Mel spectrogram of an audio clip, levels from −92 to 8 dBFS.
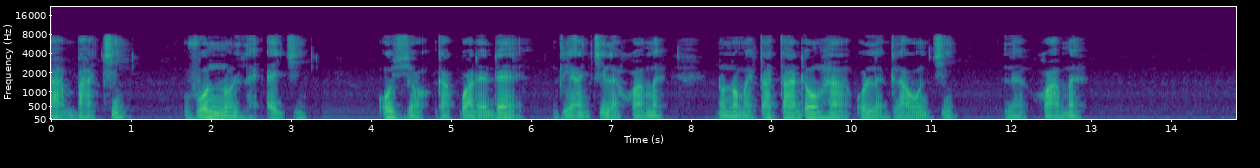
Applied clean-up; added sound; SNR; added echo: none; none; none; none.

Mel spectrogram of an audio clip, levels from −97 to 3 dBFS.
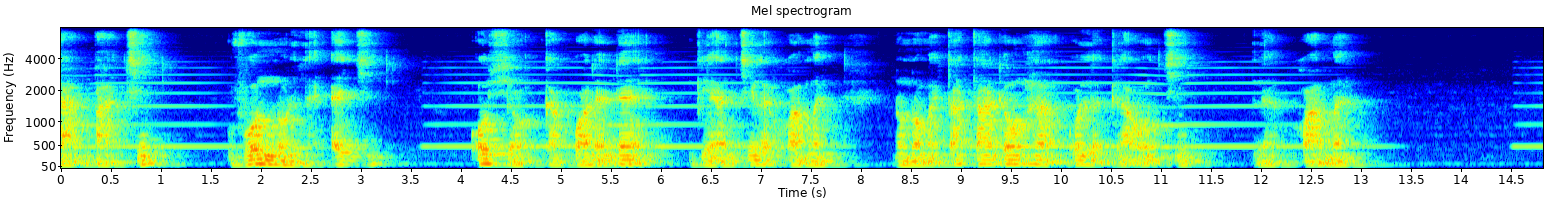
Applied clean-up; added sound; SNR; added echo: none; Wind instrument, woodwind instrument; 16 dB; reverberation time 0.7 s.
